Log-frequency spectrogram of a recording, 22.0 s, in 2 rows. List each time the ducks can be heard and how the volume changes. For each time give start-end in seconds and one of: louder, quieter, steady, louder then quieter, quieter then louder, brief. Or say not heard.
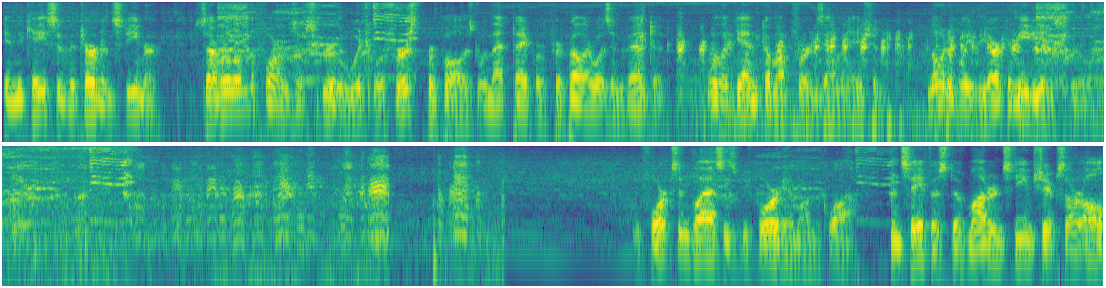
6.3-16.1 quieter then louder.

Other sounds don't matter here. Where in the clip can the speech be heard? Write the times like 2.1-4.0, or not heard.
0.0-10.9, 17.3-21.9.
